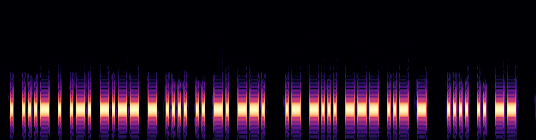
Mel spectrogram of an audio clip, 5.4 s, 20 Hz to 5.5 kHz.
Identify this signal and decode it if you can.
Morse code, heard as a keyed tone, about 40 wpm, 600 Hz. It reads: EVERYTHING ABOUT HIM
